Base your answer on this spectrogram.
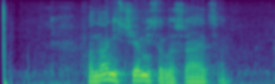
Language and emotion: Russian, sad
